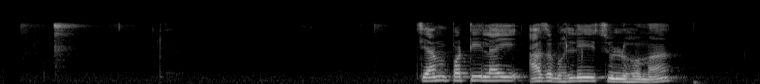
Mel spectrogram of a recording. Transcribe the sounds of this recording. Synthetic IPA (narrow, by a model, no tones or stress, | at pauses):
t͡sjampʌʈilajad͡zʌbʱʌlesulɦoma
